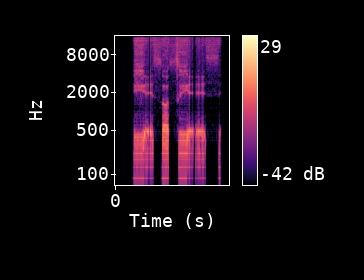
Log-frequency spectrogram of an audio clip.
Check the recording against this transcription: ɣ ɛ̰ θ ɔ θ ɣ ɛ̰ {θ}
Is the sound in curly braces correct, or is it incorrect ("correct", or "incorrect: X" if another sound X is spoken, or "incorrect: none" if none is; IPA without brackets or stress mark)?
correct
